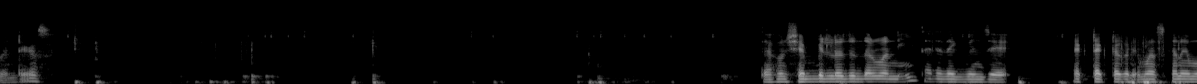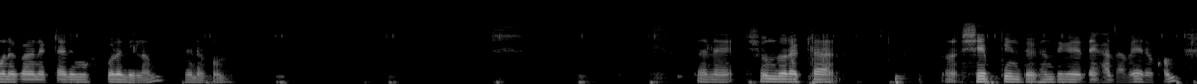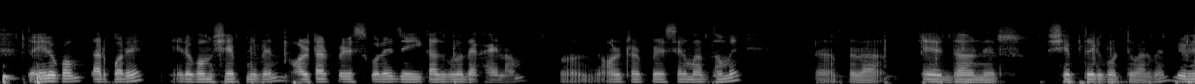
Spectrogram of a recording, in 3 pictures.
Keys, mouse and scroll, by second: 1.6 ctrl+d, 1.8 ctrl+d, 1.9 ctrl+d, 2.1 ctrl+d, 2.2 ctrl+d, 3.5 alt+click, 4.8 alt+click, 5.8 alt+click, 9.1-9.5 alt+scroll up 1, 9.5 alt+click, 11.4 ctrl+z, 12.6 alt+scroll up 2, 12.6 alt+click, 12.8 alt+scroll down 1, 13.9 alt+click, 19.6 alt+scroll down 1, 26.6 scroll down 1, 27.9 alt+click, 29.3 alt+click, 32.2 alt+click, 33.6 alt+scroll up 1, 34.6-35.0 alt+scroll, 35.0-35.7 alt+scroll down 2, 35.7-35.8 alt+scroll.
